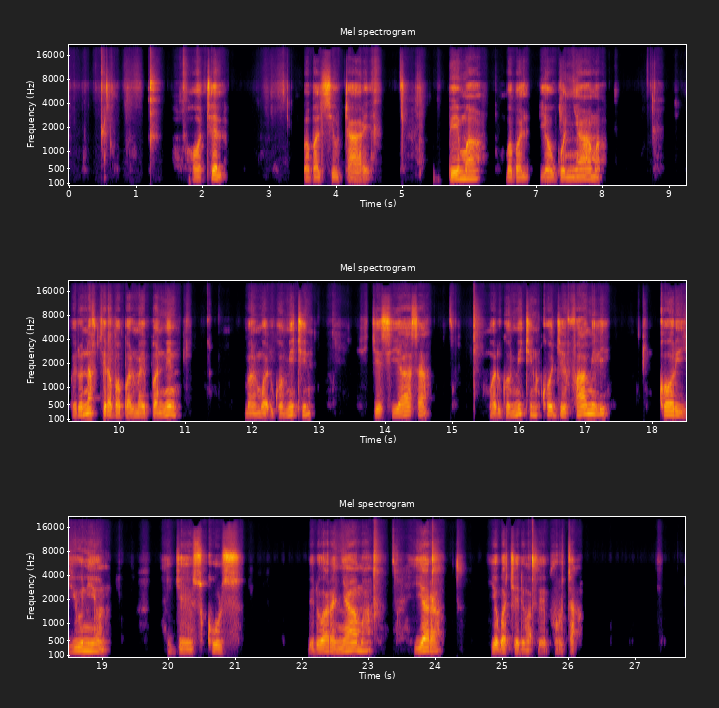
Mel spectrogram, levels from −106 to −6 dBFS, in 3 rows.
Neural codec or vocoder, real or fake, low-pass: autoencoder, 48 kHz, 128 numbers a frame, DAC-VAE, trained on Japanese speech; fake; 19.8 kHz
